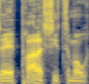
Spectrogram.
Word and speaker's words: paracetamol: That's how it's pronounced. I mean, it's funny. He couldn't pronounce it right. Could he? He pronounced it Tylenol. And no, it's Paracetamol.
